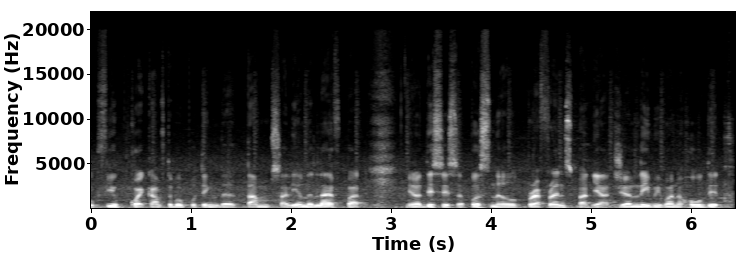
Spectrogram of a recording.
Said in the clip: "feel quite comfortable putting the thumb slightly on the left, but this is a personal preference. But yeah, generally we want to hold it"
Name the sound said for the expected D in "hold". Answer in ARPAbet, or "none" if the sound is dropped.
D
